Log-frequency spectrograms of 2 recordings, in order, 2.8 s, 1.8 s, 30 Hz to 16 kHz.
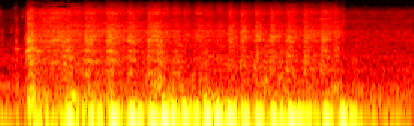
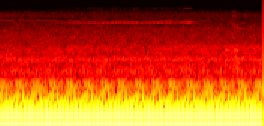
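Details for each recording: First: Bugeye Subaru WRX cranked after a Deatschwerks 200 fuel pump swap, with an earlier running issue still unfixed: the starter churns in even pulses for about two seconds, then the engine stumbles and dies; hard start, possibly the pump not yet primed. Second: Subaru Bugeye WRX just after swapping in a Deatschwerks 200 fuel pump, as a dead pump might cause its running issue: low even idle rumble with no misses, knocks or surges; slight pump hum, no fault noise evident.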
